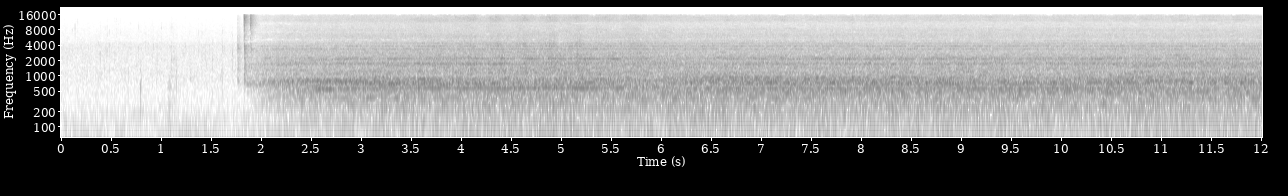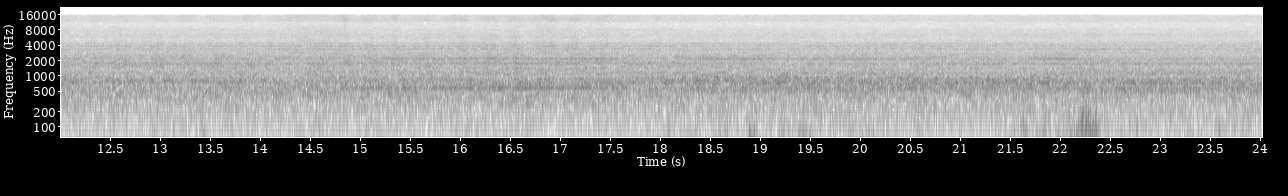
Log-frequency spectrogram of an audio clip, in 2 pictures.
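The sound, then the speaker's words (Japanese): A hair dryer, a highly rated model, blows hot air to dry hair. It switches on abruptly after a near-silent start and then runs as a loud, steady, even whoosh with a constant hum until the end. “評価のいいドライヤーを手に入れまして、使ってみたところ、とってもサラサラになりましたので、持参いたしました。では、失礼して。”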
